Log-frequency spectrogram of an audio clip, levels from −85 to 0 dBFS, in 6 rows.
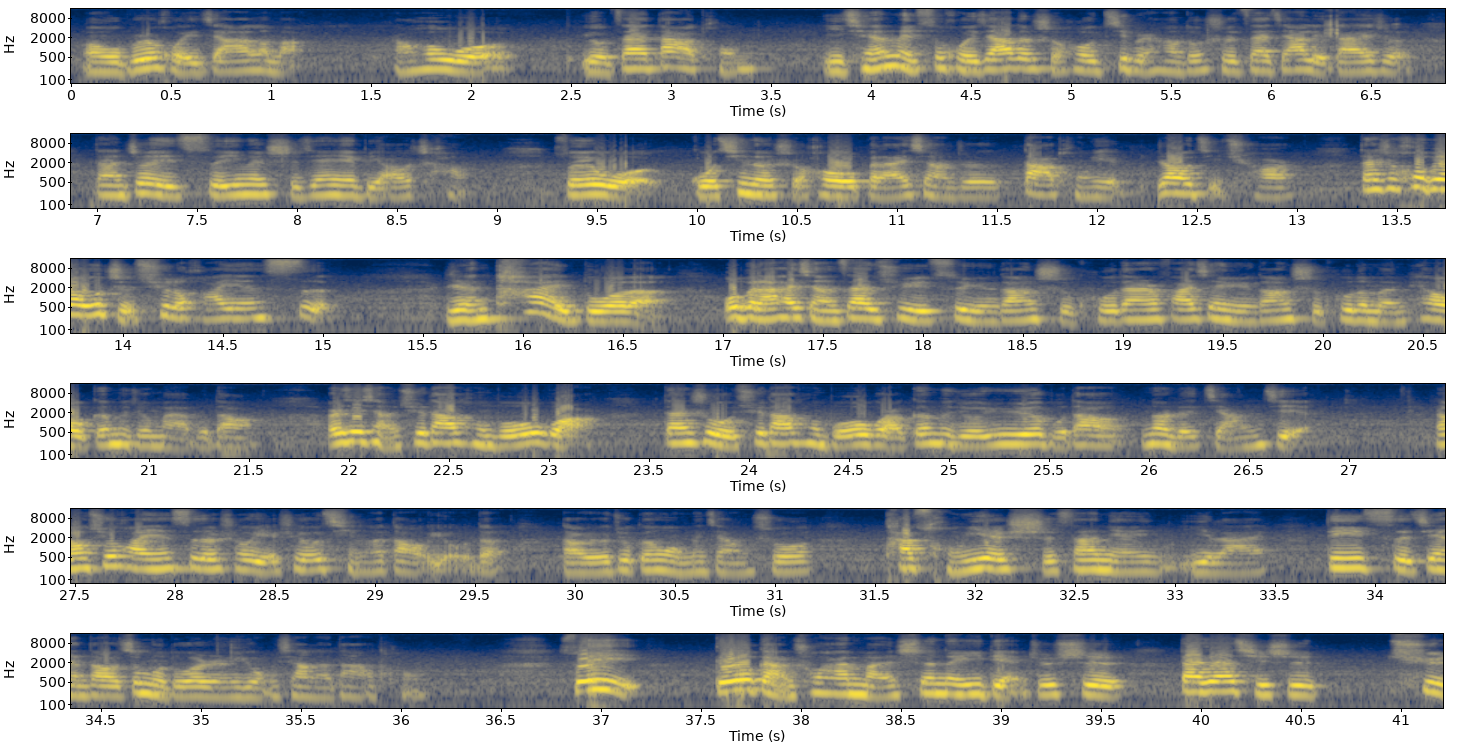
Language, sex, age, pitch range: Chinese, female, 20-39, 180-220 Hz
